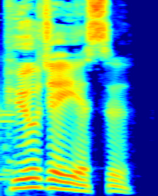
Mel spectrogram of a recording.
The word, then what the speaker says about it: Vue: 뷰.js, V-U-E 이렇게 쓰죠. 발음은 이제 뷰, 그래서 화면, 이제 화면 그릴 때 뷰 이런 얘기를 할 때 그대로 써서 발음은 똑같이 하지만 이제 스펠링은 다른 이제 외국에서 많이 하는 말장난 같은 거죠.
